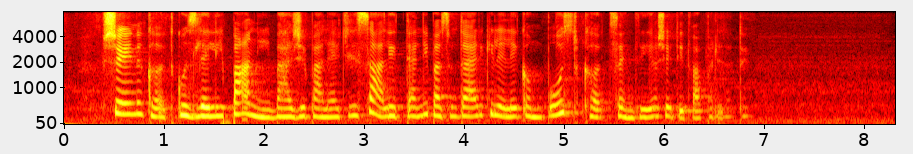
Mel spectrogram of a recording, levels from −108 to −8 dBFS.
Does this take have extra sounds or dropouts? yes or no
no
